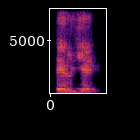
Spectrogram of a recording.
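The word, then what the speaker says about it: elle: It's pronounced like a Y. And so when we put it together, it sounds like an A-L-Y sound. So you say Elye, Elye, Elye.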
